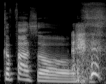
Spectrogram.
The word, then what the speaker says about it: Cafasso: Say it right. Joseph Cafasso.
